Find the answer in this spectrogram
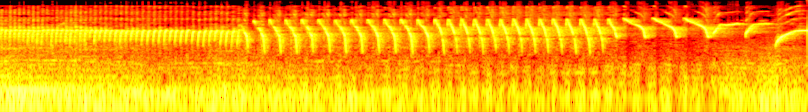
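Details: Long singing canary, recorded as a tutor for young canaries: a steady high buzzy tone, then a rapid rattling trill of clipped notes for nearly three seconds, ending in sweeping whistled slurs.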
